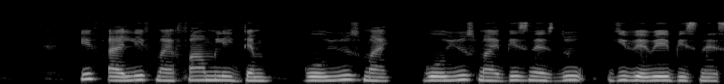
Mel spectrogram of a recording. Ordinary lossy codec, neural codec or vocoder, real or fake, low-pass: none; none; real; 7.2 kHz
